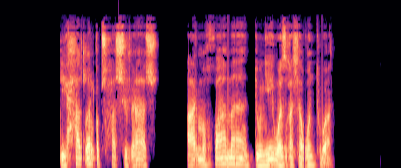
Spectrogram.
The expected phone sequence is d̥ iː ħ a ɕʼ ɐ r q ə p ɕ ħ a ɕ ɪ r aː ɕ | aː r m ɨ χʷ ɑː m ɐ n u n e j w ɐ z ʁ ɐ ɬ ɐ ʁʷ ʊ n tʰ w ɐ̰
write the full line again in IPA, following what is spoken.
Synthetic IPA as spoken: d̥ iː ħ a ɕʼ ɐ r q ə p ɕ ħ a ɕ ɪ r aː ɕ | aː r m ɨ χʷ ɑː m ɐ d u n e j w ɐ z ʁ ɐ ɬ ɐ ʁʷ ʊ n tʰ w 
